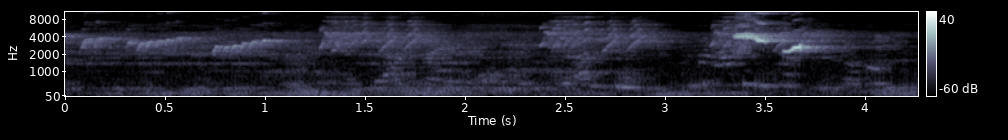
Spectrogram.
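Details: Oriental magpie-robin song played as a lure to provoke other magpie-robins to sing: a string of whistled, slurred notes around mid-high pitch, ending in a louder sharp rising-falling flourish, with faint low background rumble.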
